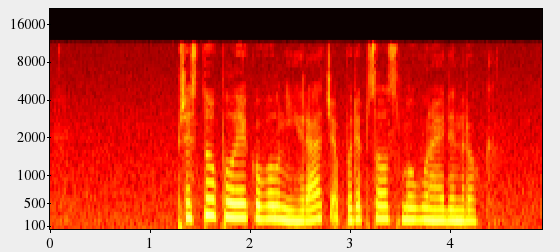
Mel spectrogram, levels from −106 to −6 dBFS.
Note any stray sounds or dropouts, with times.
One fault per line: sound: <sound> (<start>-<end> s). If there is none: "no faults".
no faults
